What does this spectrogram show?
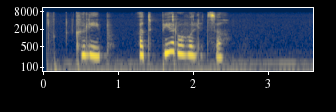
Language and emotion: Russian, sad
